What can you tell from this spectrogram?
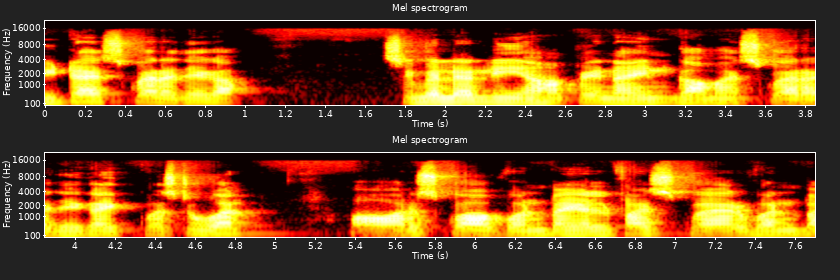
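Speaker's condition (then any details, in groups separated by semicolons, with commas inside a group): No condition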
